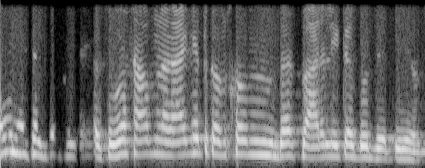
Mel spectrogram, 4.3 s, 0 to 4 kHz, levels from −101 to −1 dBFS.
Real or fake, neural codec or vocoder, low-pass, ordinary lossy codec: real; none; 3.6 kHz; none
